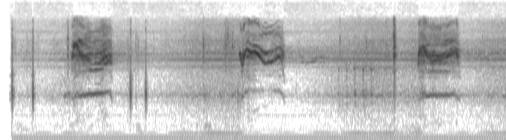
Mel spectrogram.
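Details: Young owl begging for dinner as its father arrives with food, apparently a rodent: three harsh, hissing screeches of about half a second each, spaced under two seconds apart, with sharp clicks between them over a steady low hum.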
